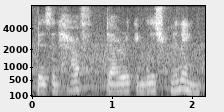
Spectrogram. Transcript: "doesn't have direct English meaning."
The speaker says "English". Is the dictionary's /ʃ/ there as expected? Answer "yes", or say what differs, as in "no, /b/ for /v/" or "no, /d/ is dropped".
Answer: yes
